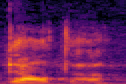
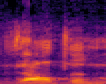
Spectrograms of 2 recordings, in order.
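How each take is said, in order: First: It begins with a hard d sound. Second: It begins with a soft th sound. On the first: The speaker calls it wrong. "not delta" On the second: The speaker calls it right. "Notice I said delta, ... this is a th sound, th as in the"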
